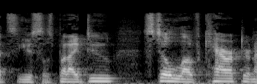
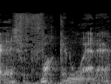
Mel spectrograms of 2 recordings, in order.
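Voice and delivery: put-on old man voice, lower and quieter; 5 semitones lower, 8 dB quieter than usual. Describing an old man with a cigar, voicing how he'd talk, made-up old guy voice. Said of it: "I'll make a voice for them like".

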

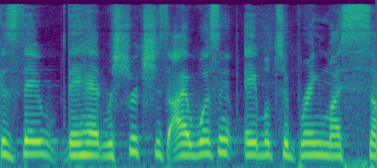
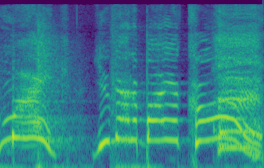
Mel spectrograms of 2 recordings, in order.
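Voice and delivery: mock shrill, very high, drawn-out yell; 14 semitones higher, 3 dB louder than usual. Retelling the husband's reaction to winning a car: imitating husband yelling. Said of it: "he yells".

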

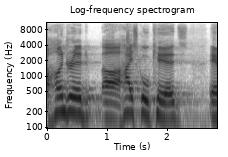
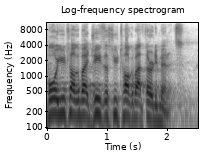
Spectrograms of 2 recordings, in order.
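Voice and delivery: short, curt, barked delivery. Retelling how the old Southern coach talked: imitating the coach barking. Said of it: "he kinda barked".

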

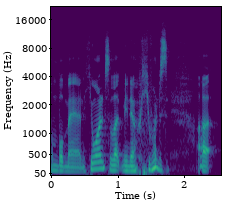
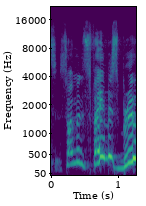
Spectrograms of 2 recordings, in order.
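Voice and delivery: rough, very high, loud put-on Kiwi accent; 5 dB louder than usual. Imagining university students finding them tagged on Facebook, the speaker uses an attempted Kiwi accent. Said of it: "I can't really do a Kiwi accent".

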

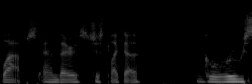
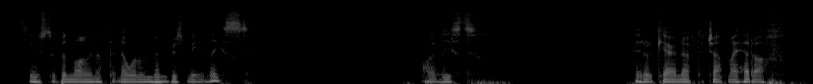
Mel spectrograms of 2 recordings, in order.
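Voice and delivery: resigned, darkly joking fatalistic tone. Playing an exile answering questions about his past, in a fatalistic joking way. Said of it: "In a very, like, fatalistic kind of way".

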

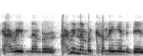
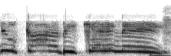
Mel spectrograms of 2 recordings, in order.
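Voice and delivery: very high, stretched-out, drawn-out shrieking scream; 13 semitones higher, 3 dB louder than usual. Recalling coming out into the hallway in the outfit, retelling a scream. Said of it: "and I just screamed".

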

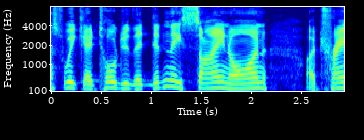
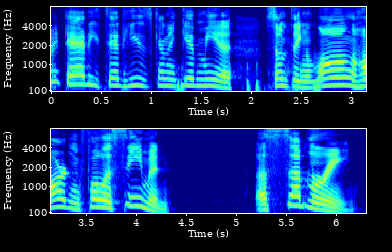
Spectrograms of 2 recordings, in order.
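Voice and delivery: put-on high-pitched small child's voice; 6 semitones higher than usual. Retelling a comedy bit they once did, the speaker does the little kid voice. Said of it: "And then I did the little kid voice".

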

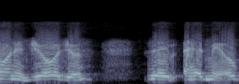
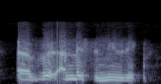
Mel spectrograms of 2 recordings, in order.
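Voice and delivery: usual speaking voice

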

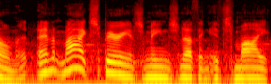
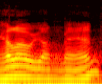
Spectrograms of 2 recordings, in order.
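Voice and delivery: grand, theatrical, dramatic preacher voice; 4 semitones lower than usual. Retelling how Phil greeted him: Phil's dramatic preacher voice. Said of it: "he had this big dramatic thing".

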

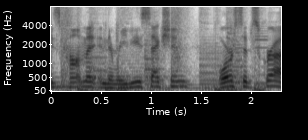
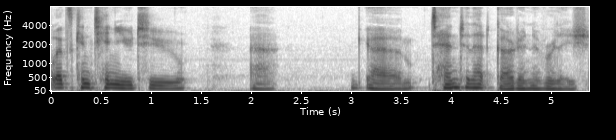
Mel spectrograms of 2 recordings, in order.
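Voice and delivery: put-on buttery voice, lower and quieter; 6 semitones lower, 13 dB quieter than usual. Closing a chat with a co-host and the listeners, in a put-on buttery voice. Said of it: "I'm trying to do my buttery voice".

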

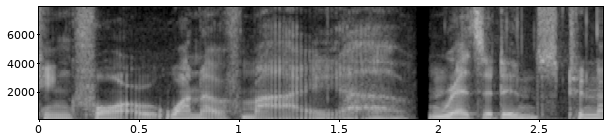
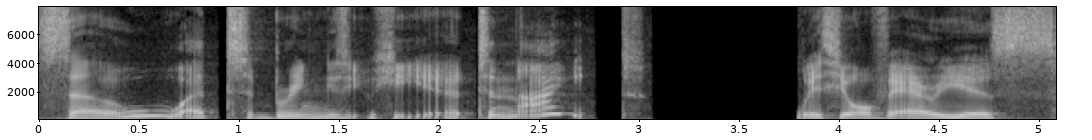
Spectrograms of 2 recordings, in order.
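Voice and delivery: put-on withered, high, slow elderly woman voice; 6 semitones higher than usual. Game master voicing an elderly woman character, elderly woman character voice.

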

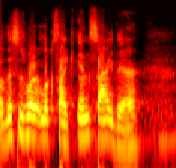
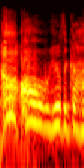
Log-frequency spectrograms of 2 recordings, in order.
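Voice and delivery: put-on thrilled, eager receptionist voice, high, drawn out; 8 semitones higher than usual. Telling a story, the speaker quotes the receptionist greeting him, imitating an excited receptionist. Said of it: "And she gets all excited".

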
